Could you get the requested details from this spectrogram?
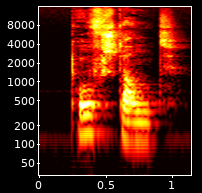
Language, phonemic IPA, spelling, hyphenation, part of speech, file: Dutch, /ˈpruf.stɑnt/, proefstand, proef‧stand, noun, Nl-proefstand.ogg
- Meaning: test bench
